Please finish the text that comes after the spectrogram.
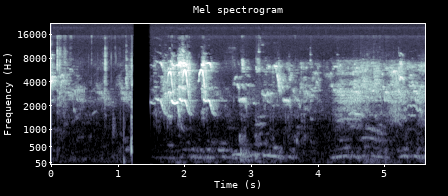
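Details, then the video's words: Sparrows chirping while eating food: a busy flock of short high chirps and squeaks overlapping, with a sharp click near the start and low murmuring sounds underneath. "eating Sparrow Chirping Sound | Sparrow Birds Eating Food Chirping"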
